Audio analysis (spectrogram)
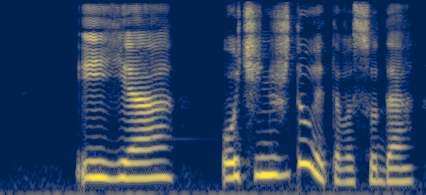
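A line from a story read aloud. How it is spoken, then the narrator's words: Calm, friendly. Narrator (Russian): ответил Серебряный, так же спокойно и приветливо, как отвечал раньше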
